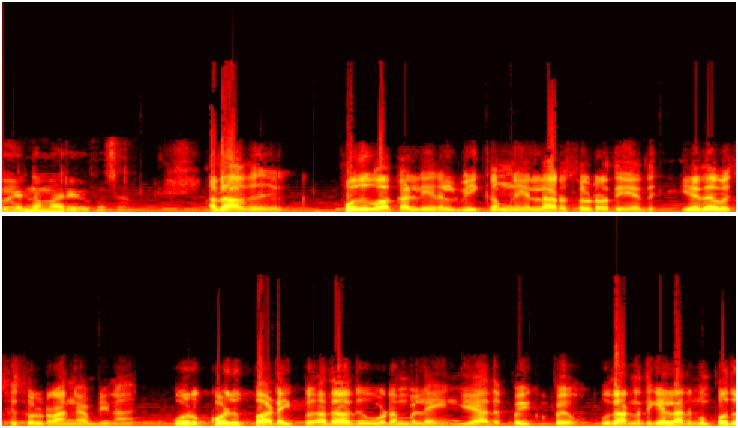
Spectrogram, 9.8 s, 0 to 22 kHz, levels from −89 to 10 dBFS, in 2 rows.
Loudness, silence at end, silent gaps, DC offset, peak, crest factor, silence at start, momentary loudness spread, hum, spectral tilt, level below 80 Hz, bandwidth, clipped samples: -17 LUFS; 0 s; none; under 0.1%; 0 dBFS; 16 dB; 0 s; 12 LU; none; -6 dB/octave; -38 dBFS; 11.5 kHz; under 0.1%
